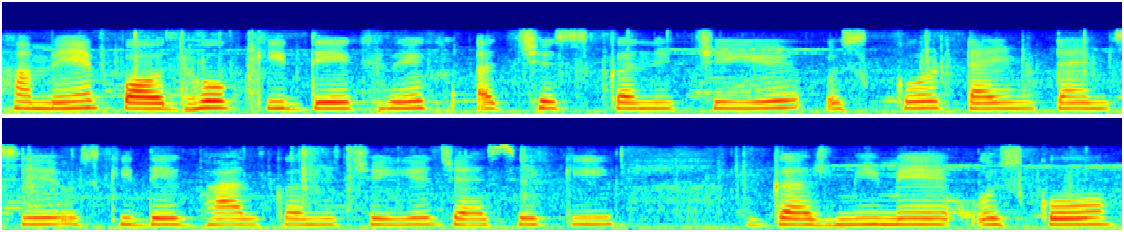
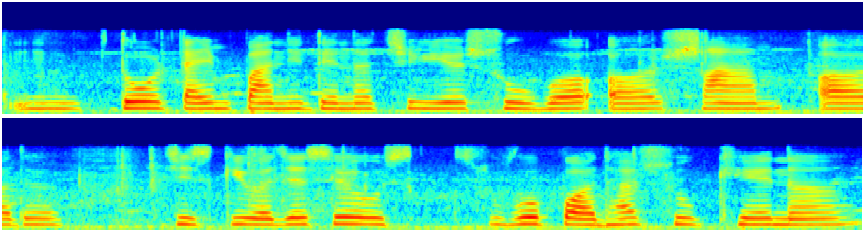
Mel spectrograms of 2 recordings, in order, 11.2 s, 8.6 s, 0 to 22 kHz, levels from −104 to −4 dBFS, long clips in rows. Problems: background sounds at intervals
